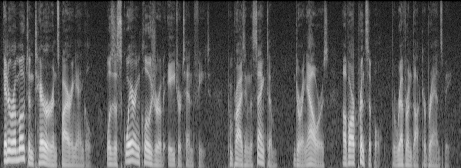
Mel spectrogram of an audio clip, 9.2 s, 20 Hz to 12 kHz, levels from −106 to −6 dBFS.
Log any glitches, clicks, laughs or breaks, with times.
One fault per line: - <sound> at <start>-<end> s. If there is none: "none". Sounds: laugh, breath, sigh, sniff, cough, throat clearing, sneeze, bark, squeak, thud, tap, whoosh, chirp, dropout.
none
